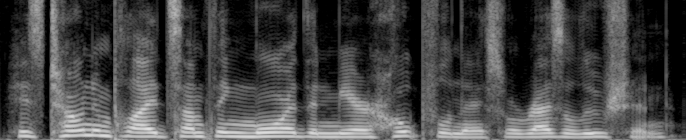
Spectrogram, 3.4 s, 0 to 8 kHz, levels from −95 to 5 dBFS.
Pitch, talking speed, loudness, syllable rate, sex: 220 Hz, 175 wpm, -16 LUFS, 6.1 syllables/s, female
